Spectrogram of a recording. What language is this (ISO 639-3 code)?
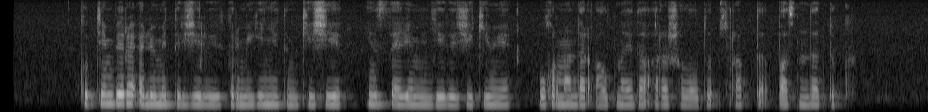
kaz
